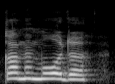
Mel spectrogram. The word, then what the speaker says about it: Gommemode: Also, es heißt Gomme Mode. Gommel-Mode, also so wird es geschrieben. G-O-M-M-E-M-O-D-E.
